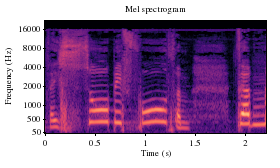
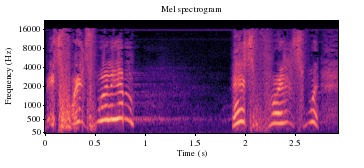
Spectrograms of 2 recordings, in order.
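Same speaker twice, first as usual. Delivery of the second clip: high, urgent squeal of discovery; excited recognition; 4 semitones higher than usual. Acted. Woman spotting a prince nearby, suddenly thrilled. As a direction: burst out as it hits you.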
